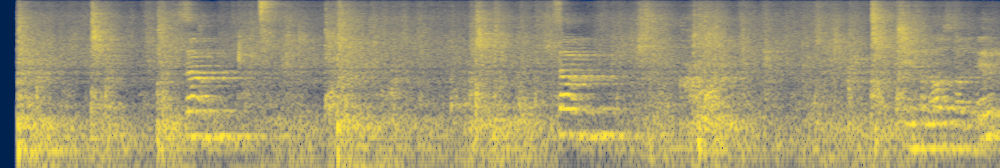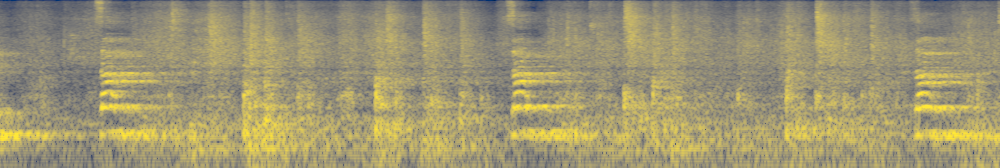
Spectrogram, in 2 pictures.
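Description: Bare feet thump and shuffle on mats.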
